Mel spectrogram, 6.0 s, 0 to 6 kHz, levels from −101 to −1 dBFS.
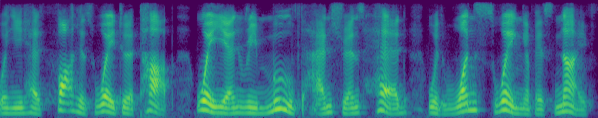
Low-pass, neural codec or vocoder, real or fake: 5.4 kHz; none; real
